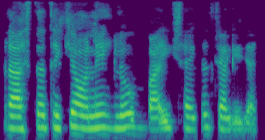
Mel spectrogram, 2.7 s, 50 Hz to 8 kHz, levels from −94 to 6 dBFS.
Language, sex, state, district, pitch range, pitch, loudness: Bengali, female, West Bengal, Dakshin Dinajpur, 215-235 Hz, 230 Hz, -19 LUFS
